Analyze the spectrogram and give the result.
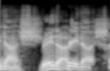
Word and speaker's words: Radosh: And I know that you're going to be talking with, on your podcast, Beg to Differ, you're going to be talking with historian Ron Radosh. Is that how you pronounce the name? I'm sorry. – Radosh. That's fine.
